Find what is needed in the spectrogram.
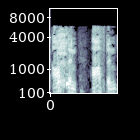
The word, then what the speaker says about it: often: Now Todd's into it because everybody knows it drives me crazy when people say often, you know, O-F-T-E-N, you know, where you with the silent T, often.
